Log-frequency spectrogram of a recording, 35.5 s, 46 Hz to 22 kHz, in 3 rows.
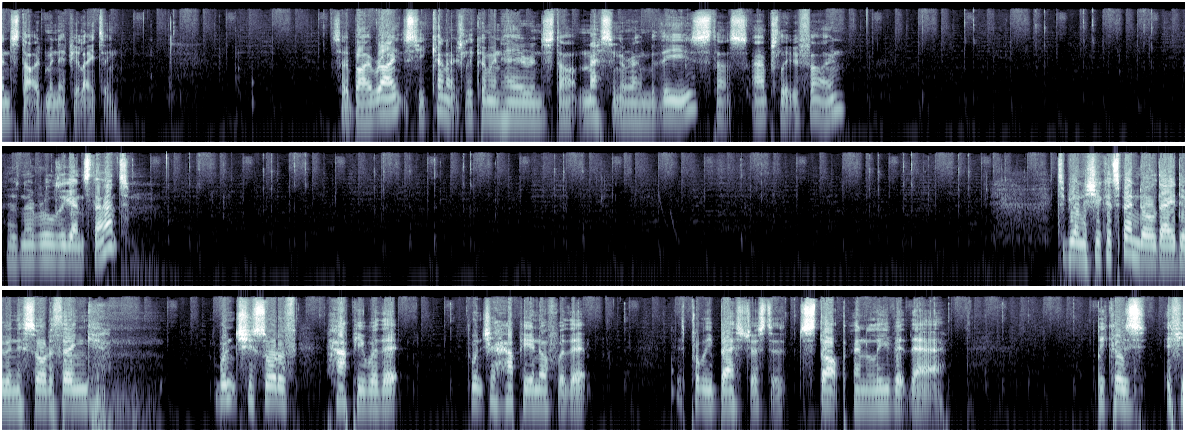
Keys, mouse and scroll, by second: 2.1 ctrl+Tab, 3.7 right click, 4.1 middle click, 5.1 middle click, 6.4 g, 6.7 click, 7.3 right click, 7.7 middle click, 9.5 right click, 9.9 g, 10.3 click, 10.7 right click, 11.0 g, 11.5 click, 12.3 middle click, 13.6 right click, 13.9 g, 14.4 click, 14.7 right click, 15.1 g, 15.9 middle click, 16.4 right click, 16.6 g, 17.4 click, 17.6 middle click, 19.4 g, 20.5 click, 20.8 right click, 21.0 g, 21.4 click, 21.7 middle click, 23.2 right click, 23.4 g, 23.9 click, 24.1 middle click, 26.7 middle click, 28.2 right click, 28.5 g, 29.0 click, 29.2 middle click, 30.3 g, 31.5 click, 31.8 middle click, 33.4 shift+middle click, 33.9 middle click.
